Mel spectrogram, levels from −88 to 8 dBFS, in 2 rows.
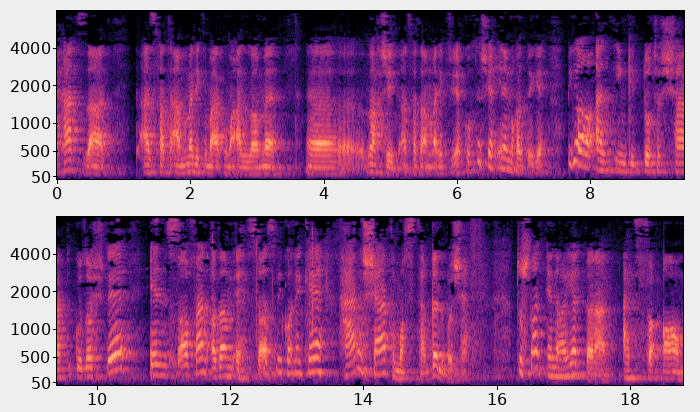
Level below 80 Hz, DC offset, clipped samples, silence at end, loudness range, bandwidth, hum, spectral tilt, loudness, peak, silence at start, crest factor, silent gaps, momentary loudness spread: -62 dBFS; under 0.1%; under 0.1%; 0 s; 2 LU; 8 kHz; none; -4.5 dB/octave; -18 LUFS; -2 dBFS; 0 s; 16 dB; none; 9 LU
